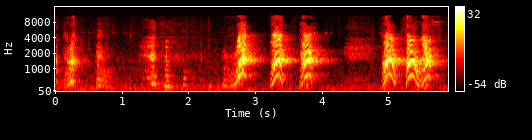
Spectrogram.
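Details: Eight-week-old Yorkshire Terrier puppy named Kiwi, mouthy and showing attitude toward her new brother and sister, gives a run of sharp high yappy barks, some rising and falling, in irregular bursts with short pauses between.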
